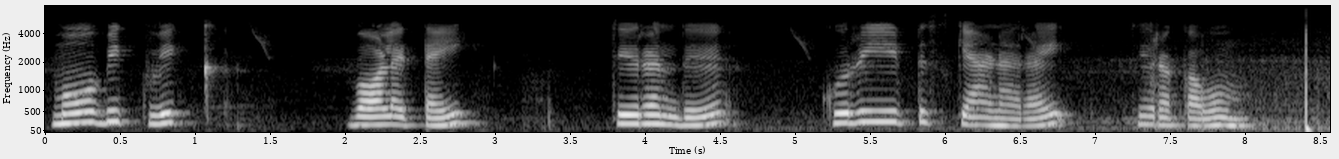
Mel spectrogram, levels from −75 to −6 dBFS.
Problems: none marked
